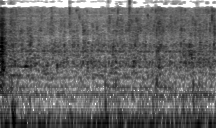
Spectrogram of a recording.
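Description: Lobster tails simmering in tomato sofrito in a pot on the stove: a faint, steady bubbling and sizzling of the sauce over a low hum.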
